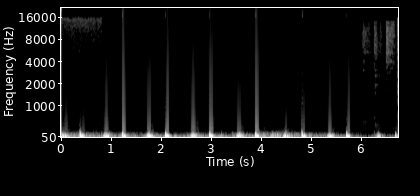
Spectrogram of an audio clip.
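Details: Human heartbeat heard through a homemade balloon stethoscope placed on the chest slightly left: steady, regular paired low thumps at about 68 beats a minute with no added sounds; a normal heartbeat.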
